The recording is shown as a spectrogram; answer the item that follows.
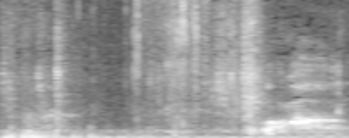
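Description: Soft rustling and handling as a long-haired cat is lifted and held close, fur and clothing brushing near the microphone. A short, soft vocal sound comes about one and a half seconds in.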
